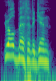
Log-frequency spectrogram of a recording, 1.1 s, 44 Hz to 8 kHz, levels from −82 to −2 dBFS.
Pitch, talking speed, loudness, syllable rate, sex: 175 Hz, 225 wpm, -18 LUFS, 7.1 syllables/s, male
